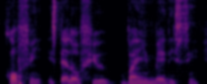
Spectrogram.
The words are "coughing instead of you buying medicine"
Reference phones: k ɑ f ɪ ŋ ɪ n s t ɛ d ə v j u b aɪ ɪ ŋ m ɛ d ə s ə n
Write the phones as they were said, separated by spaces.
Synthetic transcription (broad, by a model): k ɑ f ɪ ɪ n s t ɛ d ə f j u b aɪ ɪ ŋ m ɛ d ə s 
